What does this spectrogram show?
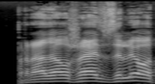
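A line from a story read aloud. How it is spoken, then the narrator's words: Barked command. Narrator (Russian): рявкнул Зардж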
